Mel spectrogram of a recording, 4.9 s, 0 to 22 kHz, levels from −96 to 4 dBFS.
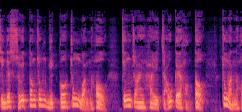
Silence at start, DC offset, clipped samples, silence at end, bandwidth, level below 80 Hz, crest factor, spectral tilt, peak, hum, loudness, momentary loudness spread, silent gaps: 0 s; under 0.1%; under 0.1%; 0 s; 16.5 kHz; -48 dBFS; 18 dB; -6 dB/octave; -2 dBFS; none; -20 LUFS; 3 LU; none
